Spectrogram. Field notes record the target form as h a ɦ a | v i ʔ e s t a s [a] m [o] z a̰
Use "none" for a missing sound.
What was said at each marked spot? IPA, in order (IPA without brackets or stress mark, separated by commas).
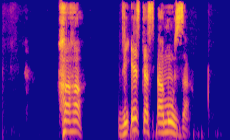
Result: a, u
